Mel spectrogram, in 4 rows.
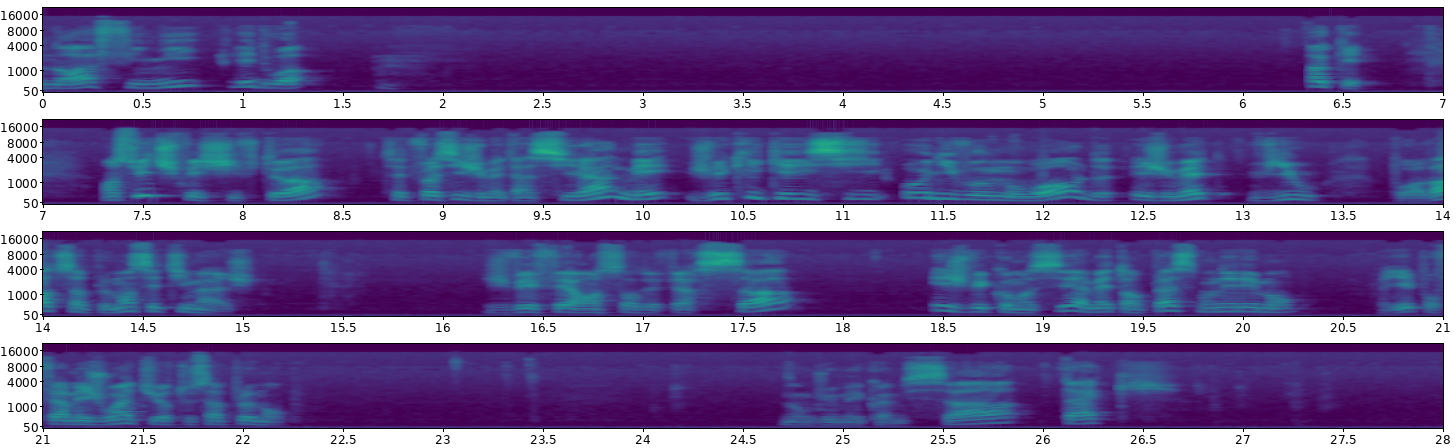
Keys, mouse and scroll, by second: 2.0 g, 8.2 shift+a, 11.7-13.5 drag, 13.5-15.4 scroll down 7, 15.4 s, 17.4 g, 19.9-22.2 scroll up 7, 22.2 s, 24.1 g, 26.8 d, 27.3 s.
